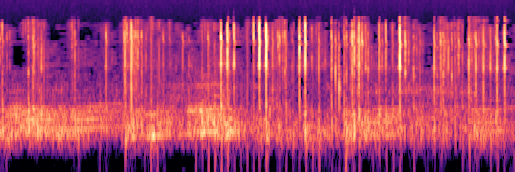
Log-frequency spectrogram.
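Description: Muffled in-cabin sound of a Porsche Boxster's flat-six engine, its pitch rising and falling during hard cornering. Rapid, irregular clicking and rattling runs over it.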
